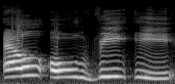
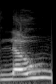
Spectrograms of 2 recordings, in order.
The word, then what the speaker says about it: love: sure about that so l.o.v.e is not pronounced as low my dear friends it's love remember it has a V whenever you have a V in your word you have to bite your V's so if you pronounce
